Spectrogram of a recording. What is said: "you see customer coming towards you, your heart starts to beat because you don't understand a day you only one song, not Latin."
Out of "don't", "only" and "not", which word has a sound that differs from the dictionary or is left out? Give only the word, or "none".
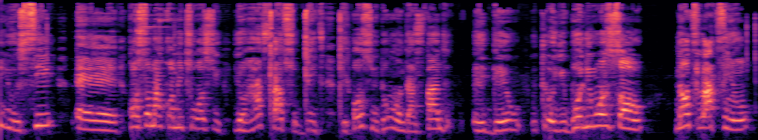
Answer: only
